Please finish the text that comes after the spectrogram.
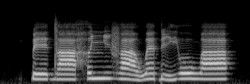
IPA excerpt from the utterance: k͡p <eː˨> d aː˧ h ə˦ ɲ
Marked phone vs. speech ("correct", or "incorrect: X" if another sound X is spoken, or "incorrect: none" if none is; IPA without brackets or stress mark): incorrect: eː˧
